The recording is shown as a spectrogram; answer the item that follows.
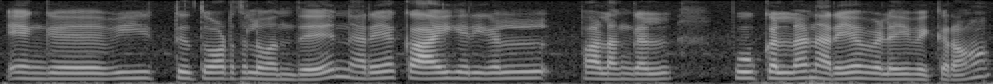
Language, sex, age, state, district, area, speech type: Tamil, female, 45-60, Tamil Nadu, Erode, rural, spontaneous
